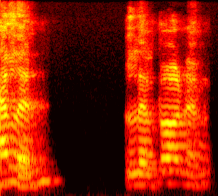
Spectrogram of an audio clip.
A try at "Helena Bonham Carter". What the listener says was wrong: Helena. Helena. One word. Bonham. Carter.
